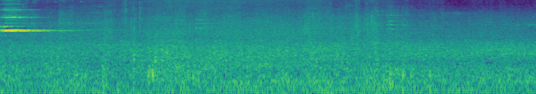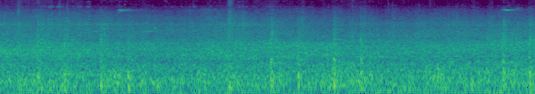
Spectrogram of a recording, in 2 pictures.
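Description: Freight cars rolling over the rails beneath, a steady rumble of wheels on track, with a short high wheel squeal right at the start.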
